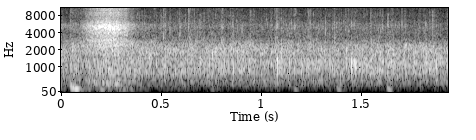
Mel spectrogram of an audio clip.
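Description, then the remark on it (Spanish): A church audience applauds for Jesus during a sermon, a dense wash of many hands clapping steadily for two seconds, with a brief louder swell at the start and no voices standing out. “Si usted lo cree, dele un aplauso a Jesús y dele gracias a Dios.”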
